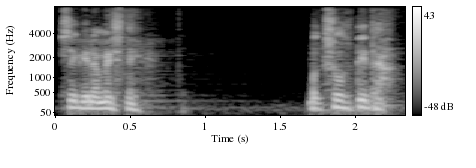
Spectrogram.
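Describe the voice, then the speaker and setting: A man's voice: medium pitch, fairly even intonation, moderate pace, soft background music, close to an everyday voice. A Filipino actor playing an earnest, serious man in a romantic radio drama, speaking insistently. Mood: serious, pleading. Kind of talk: Philippine radio drama acting.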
